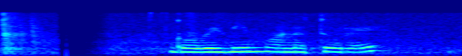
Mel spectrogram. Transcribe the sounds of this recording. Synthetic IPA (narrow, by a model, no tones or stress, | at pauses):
ɡobibimɔnət̪uɾe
